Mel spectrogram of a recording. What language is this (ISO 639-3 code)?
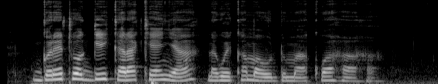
kik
